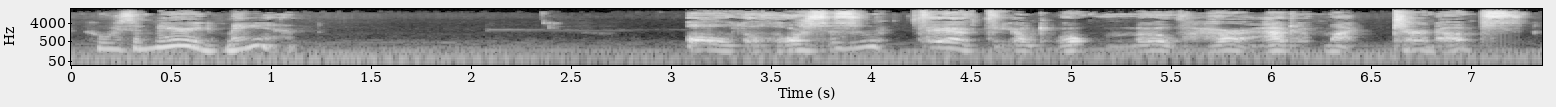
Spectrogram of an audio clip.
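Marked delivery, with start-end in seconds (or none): 3.1-7.3 mildly grumpy country landlord; put-upon village innkeeper; frowning landlord. A narrator's reading. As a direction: grumble with a frown in a rustic voice. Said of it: "frowning at her".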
